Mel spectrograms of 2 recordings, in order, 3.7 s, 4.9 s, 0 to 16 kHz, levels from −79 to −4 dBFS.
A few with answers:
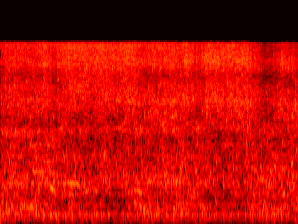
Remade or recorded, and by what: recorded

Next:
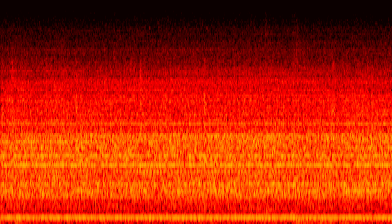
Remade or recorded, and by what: recorded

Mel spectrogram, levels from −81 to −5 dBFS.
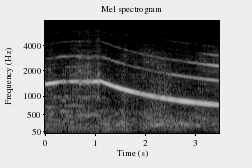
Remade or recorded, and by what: remade, autoencoder, DAC-VAE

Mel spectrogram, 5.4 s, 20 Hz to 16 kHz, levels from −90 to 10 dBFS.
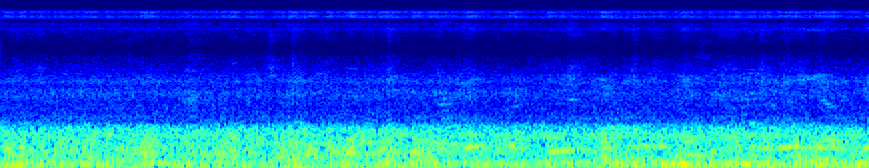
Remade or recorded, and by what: remade, vocoder, BigVGAN v2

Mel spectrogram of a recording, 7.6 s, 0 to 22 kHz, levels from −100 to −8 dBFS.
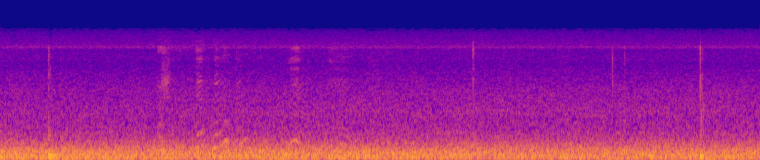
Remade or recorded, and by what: recorded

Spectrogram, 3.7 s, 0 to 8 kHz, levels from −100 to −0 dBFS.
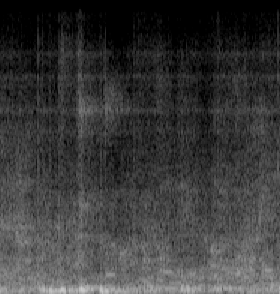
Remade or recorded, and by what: remade, autoencoder, DAC-VAE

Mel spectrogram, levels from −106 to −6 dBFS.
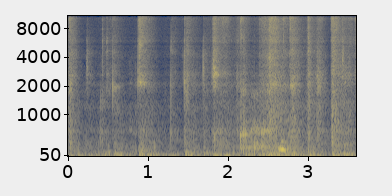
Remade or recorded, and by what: remade, codec, SNAC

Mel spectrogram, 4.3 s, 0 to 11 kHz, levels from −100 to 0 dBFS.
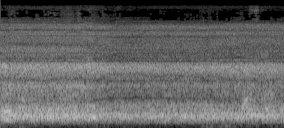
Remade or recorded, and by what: recorded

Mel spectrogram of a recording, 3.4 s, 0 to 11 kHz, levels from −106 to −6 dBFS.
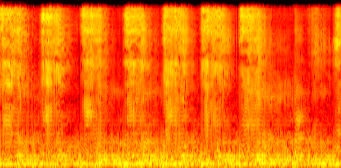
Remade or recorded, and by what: remade, vocoder, BigVGAN v2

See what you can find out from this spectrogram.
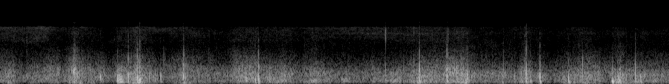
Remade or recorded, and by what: recorded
